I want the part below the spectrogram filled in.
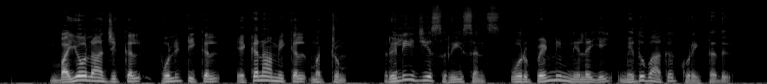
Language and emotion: Tamil, neutral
